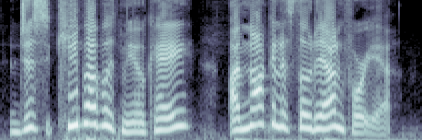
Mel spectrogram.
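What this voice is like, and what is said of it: Very fast energetic speech. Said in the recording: “I'm talking so fast.”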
